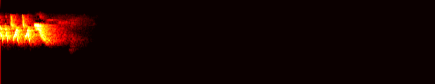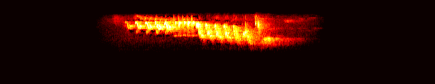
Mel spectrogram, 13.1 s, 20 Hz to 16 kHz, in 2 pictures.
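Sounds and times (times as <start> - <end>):
common chaffinch song: 0.0 - 1.3, 8.1 - 11.4.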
